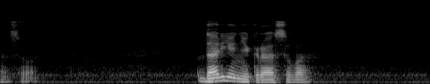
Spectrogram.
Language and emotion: Russian, neutral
